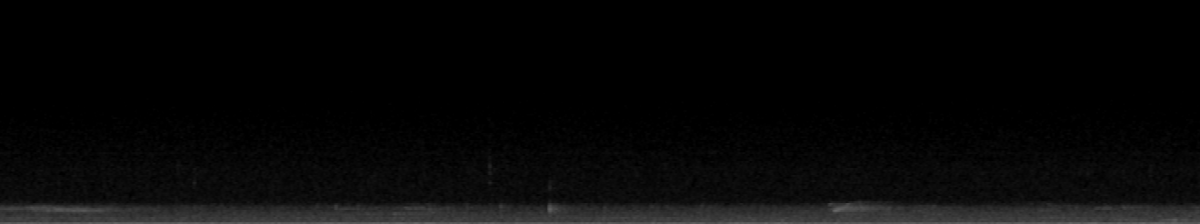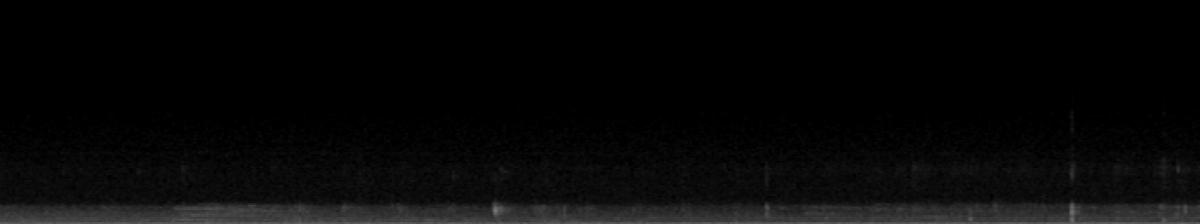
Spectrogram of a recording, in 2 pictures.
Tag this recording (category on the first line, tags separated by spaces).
Soundscapes > Nature
artistic-intervention sound-installation raspberry-pi Dendrophone alice-holt-forest modified-soundscape natural-soundscape nature field-recording phenological-recording soundscape data-to-sound weather-data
